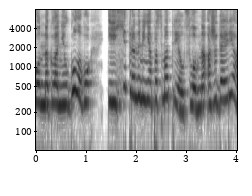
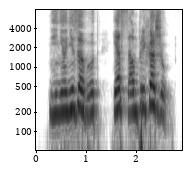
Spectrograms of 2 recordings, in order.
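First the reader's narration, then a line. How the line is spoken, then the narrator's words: Chuckled. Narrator (Russian): хохотнул Глюк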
